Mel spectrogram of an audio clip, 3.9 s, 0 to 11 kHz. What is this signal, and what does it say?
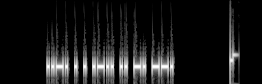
Morse code, heard as a keyed tone, about 36 wpm, 700 Hz. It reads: FEELING
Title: Sentences from Top 1200 Words - New Word Drill Alt - 35wpm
